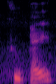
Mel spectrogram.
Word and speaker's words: coupe: 2024 m850i X Drive Coupe or coupa depending on your preference for pronunciation this was a customer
